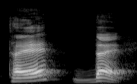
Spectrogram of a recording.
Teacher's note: आपका जीभ है ऊपर वाले दांतों को हल्का सा क्या करेगी, स्पर्श करेगी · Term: डेंटल साउंड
